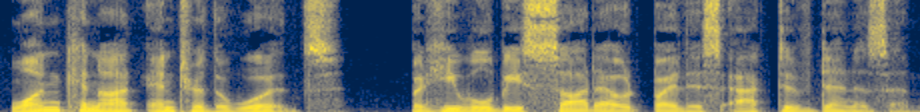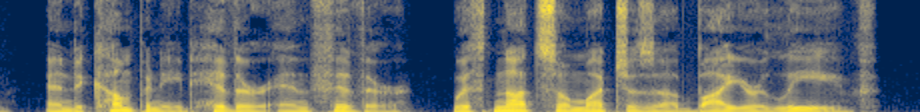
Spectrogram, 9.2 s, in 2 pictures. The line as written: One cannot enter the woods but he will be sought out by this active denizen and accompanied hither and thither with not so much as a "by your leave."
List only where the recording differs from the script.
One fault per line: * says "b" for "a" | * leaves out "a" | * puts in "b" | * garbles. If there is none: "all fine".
all fine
